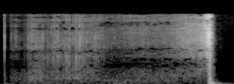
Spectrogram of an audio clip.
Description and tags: prise de son de regle qui frotte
